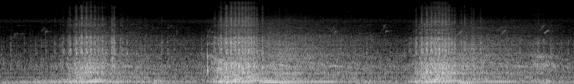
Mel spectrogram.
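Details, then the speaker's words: Stock BMW X5iS V8, revved before it got too hot: three quick blips that rise smoothly and return to a steady idle with no clatter, vibration or hesitation; a healthy engine. "it is so smooth there is no vibrations no hesitations"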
